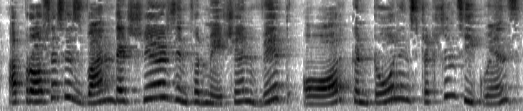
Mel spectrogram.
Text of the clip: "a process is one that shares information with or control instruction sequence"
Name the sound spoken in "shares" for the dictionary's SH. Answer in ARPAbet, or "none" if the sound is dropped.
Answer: SH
